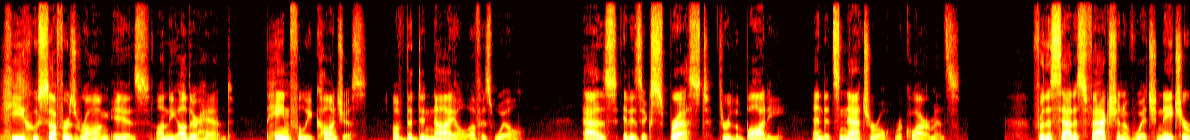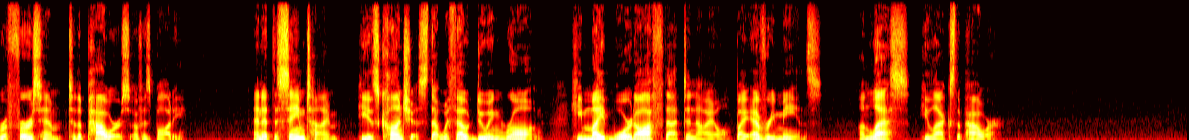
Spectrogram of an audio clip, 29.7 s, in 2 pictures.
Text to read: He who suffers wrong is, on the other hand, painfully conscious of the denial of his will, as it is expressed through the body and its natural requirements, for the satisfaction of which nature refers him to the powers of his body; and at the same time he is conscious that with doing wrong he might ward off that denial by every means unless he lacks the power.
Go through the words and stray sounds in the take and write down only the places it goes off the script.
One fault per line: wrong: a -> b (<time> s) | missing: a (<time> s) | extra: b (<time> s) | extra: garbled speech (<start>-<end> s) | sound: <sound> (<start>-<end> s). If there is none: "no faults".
wrong: with -> without (20.4 s)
